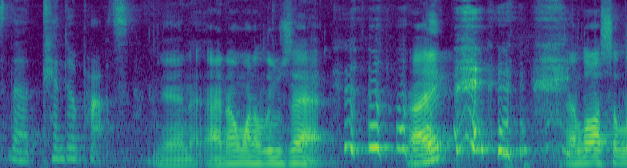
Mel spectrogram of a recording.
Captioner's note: laughs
